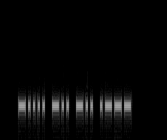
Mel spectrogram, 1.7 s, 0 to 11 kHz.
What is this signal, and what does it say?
Morse code, heard as a keyed tone, about 52 wpm, 700 Hz. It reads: 6DDJ
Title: Four Challenging Letter-Number Combinations 50wpm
